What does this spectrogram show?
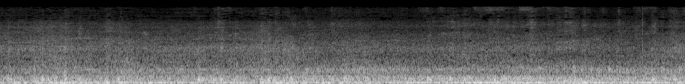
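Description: BNSF freight train's autorack cars rolling past, steel wheels on the rails making a steady low rumble.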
